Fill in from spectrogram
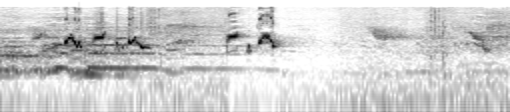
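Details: Agitated sooty-headed bulbul, meant to call in wild bulbuls, giving quick chirpy notes in the first half, then two short clipped chirps and faint trailing whistles, with a steady low hum behind.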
